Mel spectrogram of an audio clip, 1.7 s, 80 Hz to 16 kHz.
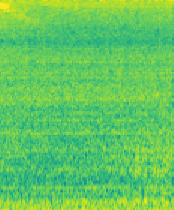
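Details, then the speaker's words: Hybrid 2018 Toyota Prius running after a jump start to the dead 12V auxiliary battery under the rear passenger-side seat; steady, even low rumble with no knocks or ticks and slight wind noise. Normal, healthy idle. "I'm not sure you can see it or not. The engine is running now."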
